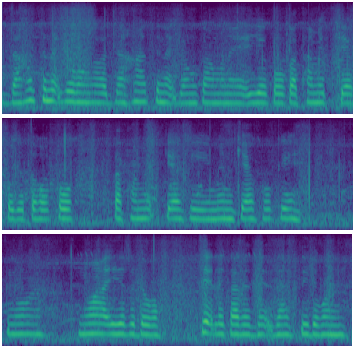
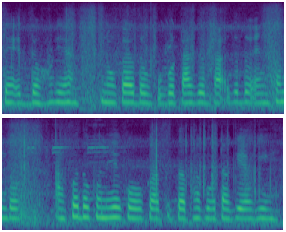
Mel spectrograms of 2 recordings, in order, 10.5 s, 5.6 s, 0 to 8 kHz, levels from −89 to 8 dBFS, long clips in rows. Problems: constant background noise, background conversations at intervals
